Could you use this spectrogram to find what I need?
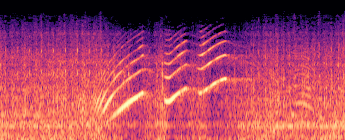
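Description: A steam whistle toots in short rising blasts.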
